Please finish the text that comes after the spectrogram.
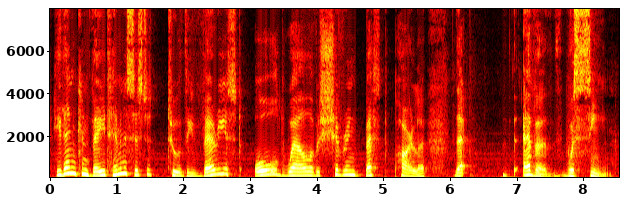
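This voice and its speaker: A narrator reading literary fiction aloud in an expressive, theatrical storytelling style. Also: mid-range voice. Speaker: audiobook narrator.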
